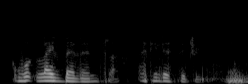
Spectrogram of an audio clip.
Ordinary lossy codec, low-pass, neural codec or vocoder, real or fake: none; 3.6 kHz; none; real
